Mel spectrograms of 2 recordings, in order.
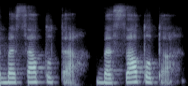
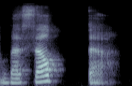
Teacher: ता की जो हेवीनेस है वो रहेगी, कलकला इसका चला जाएगा और उसके बाद हम ता पे आ जाएंगे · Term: नाक़िस मुदगम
